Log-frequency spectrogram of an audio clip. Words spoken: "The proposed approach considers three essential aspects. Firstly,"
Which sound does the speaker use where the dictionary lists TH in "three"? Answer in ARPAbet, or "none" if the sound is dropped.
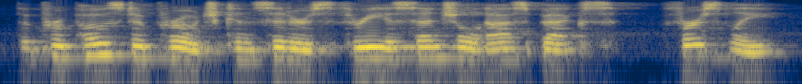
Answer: TH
